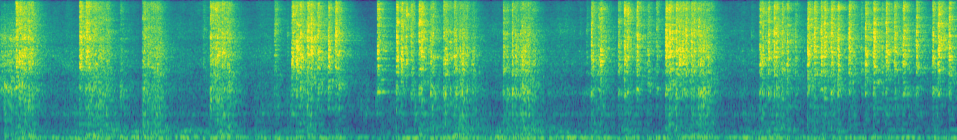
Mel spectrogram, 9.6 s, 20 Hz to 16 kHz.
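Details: LS1 V8 swapped into a 240SX, first start attempt, open headers, needing security delete: keeps surging and sagging about every second, won't hold idle; owner hopes low fuel was the cause, unconfirmed.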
